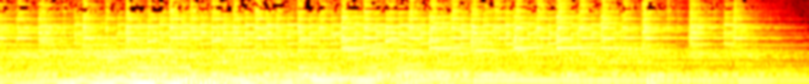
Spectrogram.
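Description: Theme music built on church-bell ringing: quick strokes of several bells, a few a second, over a steady low tone, beginning to fade near the end.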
